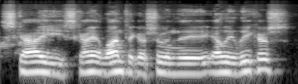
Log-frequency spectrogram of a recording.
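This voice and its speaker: A man's voice: a little high, flat delivery, normal speed. A man hosting a casual chat, telling rambling anecdotes with many restarts. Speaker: host.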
